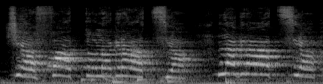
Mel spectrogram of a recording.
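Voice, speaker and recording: A woman's voice: very high voice, slow pace, heavily acted. A woman performing as an exalted, grateful devotee in a half-sung theatrical chant. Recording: echoey stage with loud live music. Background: loud live instrumental music.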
